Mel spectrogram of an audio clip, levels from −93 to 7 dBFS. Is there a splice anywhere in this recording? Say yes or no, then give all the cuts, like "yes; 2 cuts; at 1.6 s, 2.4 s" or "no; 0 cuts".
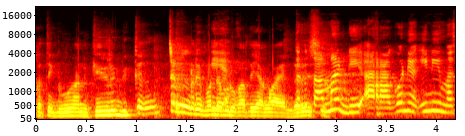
no; 0 cuts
